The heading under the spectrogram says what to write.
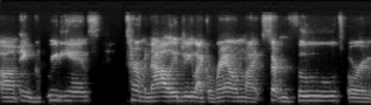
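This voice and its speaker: With a fairly low pitch and fairly even intonation, a woman speaks. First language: Shona. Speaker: professional basketball player and cook. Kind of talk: casual podcast interview.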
